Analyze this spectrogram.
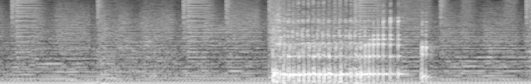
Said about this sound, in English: Don't mind that I just burped.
